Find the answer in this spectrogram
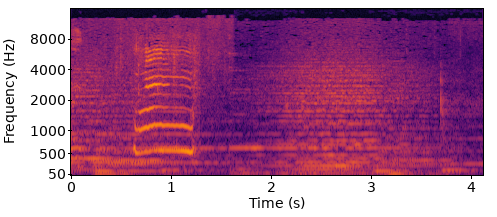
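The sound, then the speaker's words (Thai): A single drawn-out cat meow, clear, lasting about half a second, set against a steady low rumbling background that continues after the cry fades. “อยู่มาวันหนึ่งนางหนูก็ถูกแมวตัวอื่นจับไว้ได้”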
